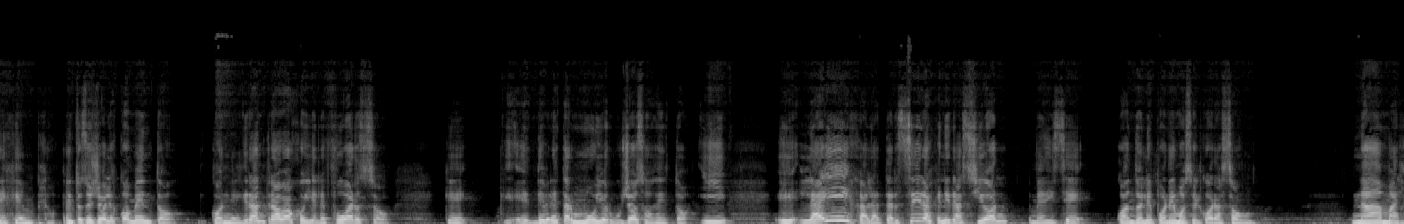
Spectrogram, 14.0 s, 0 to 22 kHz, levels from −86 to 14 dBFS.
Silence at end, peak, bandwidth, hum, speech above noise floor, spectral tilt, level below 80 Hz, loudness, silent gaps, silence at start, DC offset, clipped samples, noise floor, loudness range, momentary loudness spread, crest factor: 0 s; 0 dBFS; 11 kHz; none; 37 dB; -7 dB/octave; -54 dBFS; -13 LUFS; none; 0 s; under 0.1%; under 0.1%; -49 dBFS; 2 LU; 11 LU; 14 dB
